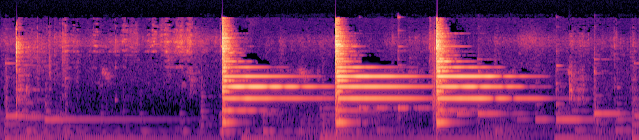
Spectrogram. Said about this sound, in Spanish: A lo lejos se oían las campanas del pueblo.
